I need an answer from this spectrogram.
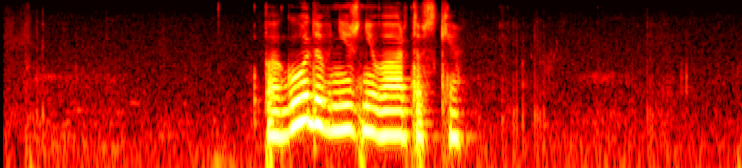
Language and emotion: Russian, sad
